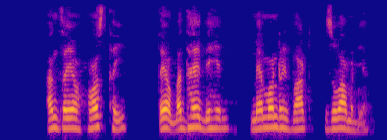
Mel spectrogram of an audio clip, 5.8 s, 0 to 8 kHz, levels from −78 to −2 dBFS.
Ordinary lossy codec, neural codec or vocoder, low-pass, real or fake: AAC, 32 kbps; none; 7.2 kHz; real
